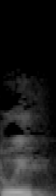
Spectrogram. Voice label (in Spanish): "tuid", Silabas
